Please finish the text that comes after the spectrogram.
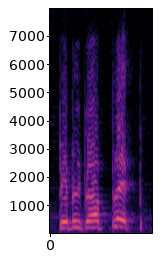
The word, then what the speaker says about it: Bibbly Bob Blip: The correct pronunciation is bibbly bob blip.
